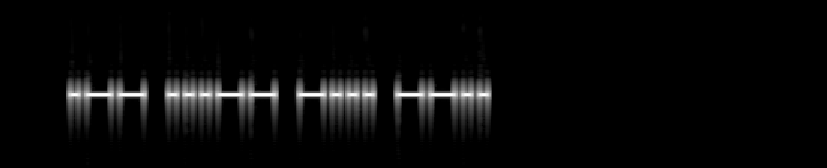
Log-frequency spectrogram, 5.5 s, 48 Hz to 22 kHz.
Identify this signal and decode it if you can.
Morse code, heard as a keyed tone, about 22 wpm, 700 Hz. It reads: W3BZ
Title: USA Call Signs - 4 Characters - Repeated 3x - 22wpm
